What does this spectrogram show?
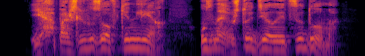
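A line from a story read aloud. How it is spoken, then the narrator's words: Whisper. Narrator (Russian): шепнул Мелифара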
